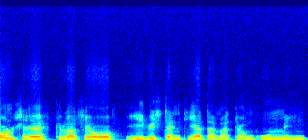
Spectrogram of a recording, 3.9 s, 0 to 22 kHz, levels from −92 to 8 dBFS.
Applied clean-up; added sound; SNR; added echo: none; none; none; none.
